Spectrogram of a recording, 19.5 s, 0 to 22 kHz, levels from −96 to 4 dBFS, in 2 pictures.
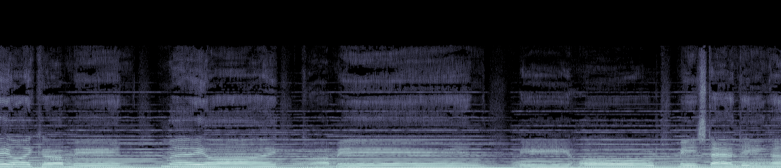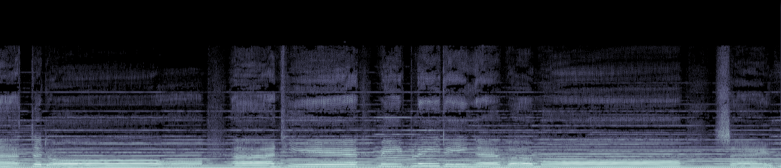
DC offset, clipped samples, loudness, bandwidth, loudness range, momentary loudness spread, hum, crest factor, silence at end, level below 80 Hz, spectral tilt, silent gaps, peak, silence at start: under 0.1%; under 0.1%; -16 LUFS; 12 kHz; 3 LU; 7 LU; none; 12 dB; 0 s; -20 dBFS; -7.5 dB/octave; none; -2 dBFS; 0 s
